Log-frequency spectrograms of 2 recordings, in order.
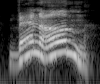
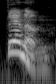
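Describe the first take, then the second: First: High, loud exasperated shout; angry yell. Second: Raised call to a partner; mild yell. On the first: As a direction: yell the name in anger. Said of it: "Midoriya angrily yells". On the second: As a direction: call out, a little higher. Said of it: "so Midoriya yells". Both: Acted.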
